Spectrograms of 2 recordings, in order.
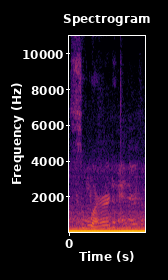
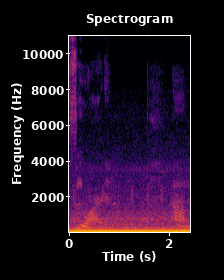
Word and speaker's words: Seward: I'm not going to sword sword that's how it's pronounced because I was eaten up when I caught it seaward anyways um it's my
